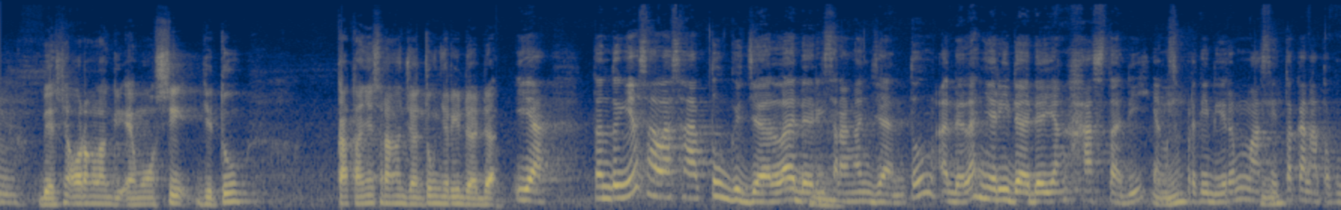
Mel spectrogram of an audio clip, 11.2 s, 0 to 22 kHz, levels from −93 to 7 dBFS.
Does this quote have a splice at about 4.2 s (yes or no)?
yes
